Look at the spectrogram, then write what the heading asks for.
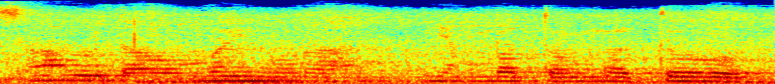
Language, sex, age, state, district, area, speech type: Kannada, male, 60+, Karnataka, Kolar, rural, spontaneous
